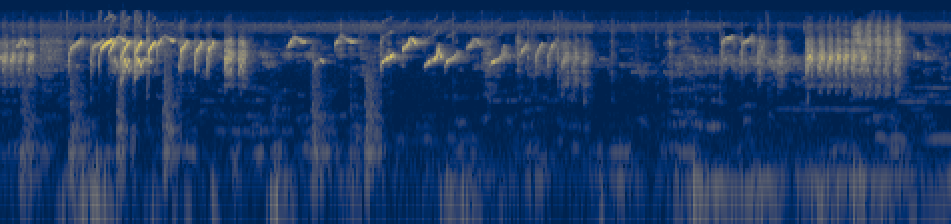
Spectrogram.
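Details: Lively cinereous tit singing, intended as tutor sound for fast learning: rapid high trills and sharp slurred whistles, a near-silent gap, then a harsh buzzy burst toward the end.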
